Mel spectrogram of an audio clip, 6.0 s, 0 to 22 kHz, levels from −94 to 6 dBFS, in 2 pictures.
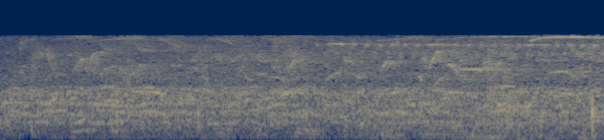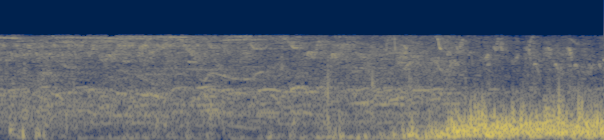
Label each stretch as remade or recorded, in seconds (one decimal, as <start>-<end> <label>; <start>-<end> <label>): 0.0-6.0 recorded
